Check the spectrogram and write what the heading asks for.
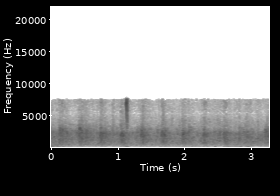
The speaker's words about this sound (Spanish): Pido que le demos un fuerte aplauso a nuestro Dios y gracias también a todos ustedes por haber participado.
